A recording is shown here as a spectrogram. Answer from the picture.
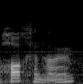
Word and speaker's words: Hockenheim: it huh supposed to even know how to pronounce it well hockenheim yeah like that that's how you pronounce it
